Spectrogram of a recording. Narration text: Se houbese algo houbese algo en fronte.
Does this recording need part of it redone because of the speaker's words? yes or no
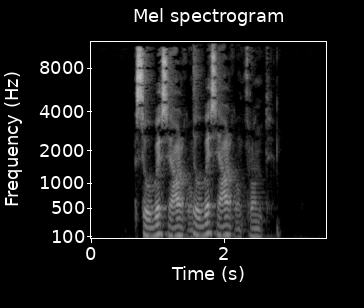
no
